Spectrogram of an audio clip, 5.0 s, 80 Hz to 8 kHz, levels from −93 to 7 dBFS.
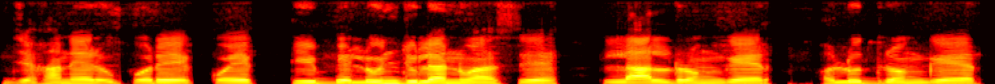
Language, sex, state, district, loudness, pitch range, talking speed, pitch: Bengali, male, Assam, Hailakandi, -19 LUFS, 160-175 Hz, 120 wpm, 165 Hz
